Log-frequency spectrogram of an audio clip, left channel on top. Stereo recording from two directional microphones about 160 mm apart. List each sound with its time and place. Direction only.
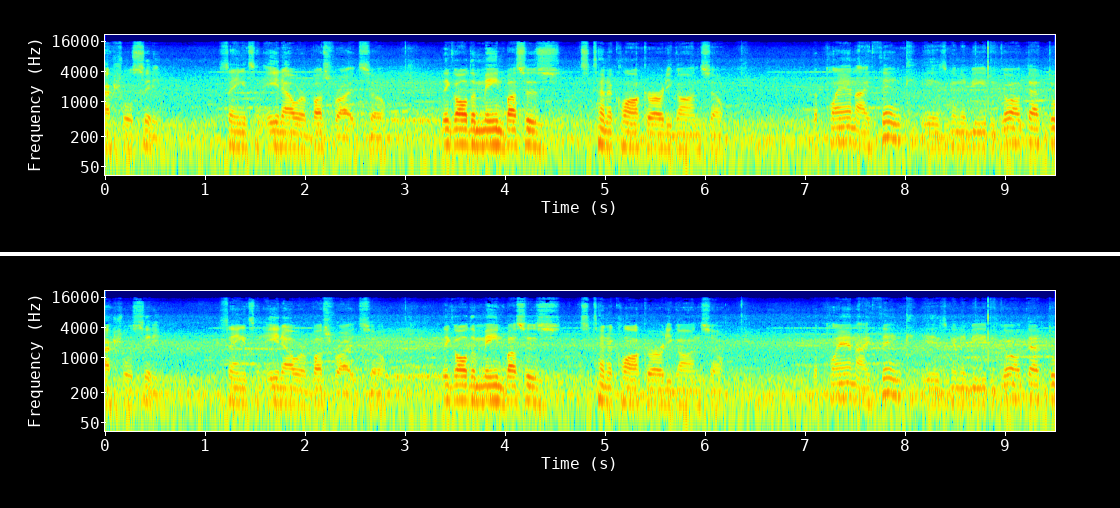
1.2 s speech: 25° left (ahead or behind)
7.2 s speech: 25° left (ahead or behind)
